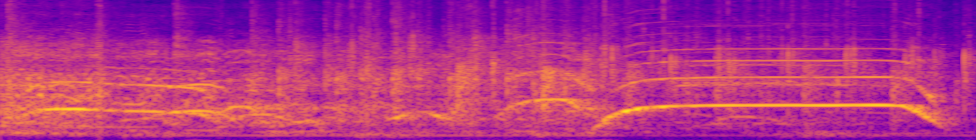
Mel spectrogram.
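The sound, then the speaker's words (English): An audience applauds steadily for about five seconds, the dense clapping mixed with cheers and a long, rising then held whoop near the end before it cuts off. “That's not the ending, but I do deserve a clap for that.”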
